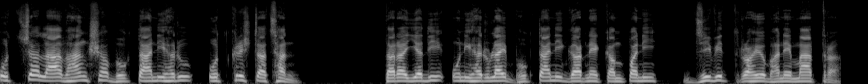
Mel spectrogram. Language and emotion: Nepali, neutral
